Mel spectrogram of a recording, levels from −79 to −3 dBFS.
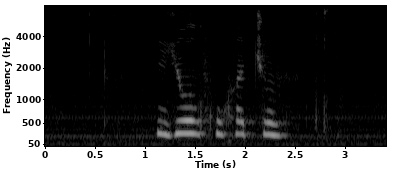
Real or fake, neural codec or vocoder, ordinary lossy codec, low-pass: real; none; none; none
